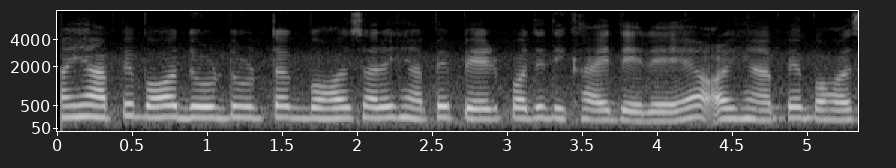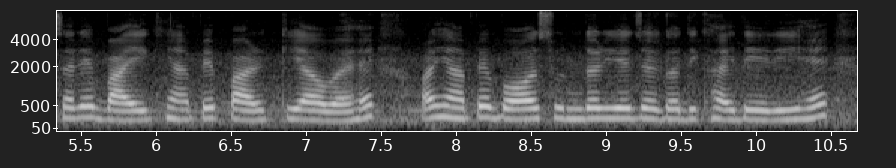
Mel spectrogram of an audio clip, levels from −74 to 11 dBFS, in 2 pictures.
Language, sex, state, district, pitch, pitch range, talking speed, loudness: Hindi, female, Maharashtra, Solapur, 220 Hz, 205-235 Hz, 220 wpm, -15 LUFS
